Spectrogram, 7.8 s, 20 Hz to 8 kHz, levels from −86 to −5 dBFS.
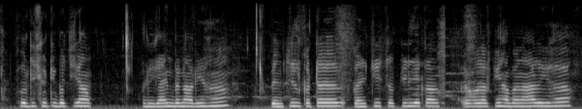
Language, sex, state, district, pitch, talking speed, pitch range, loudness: Hindi, female, Chhattisgarh, Balrampur, 245 Hz, 130 wpm, 235-255 Hz, -29 LUFS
